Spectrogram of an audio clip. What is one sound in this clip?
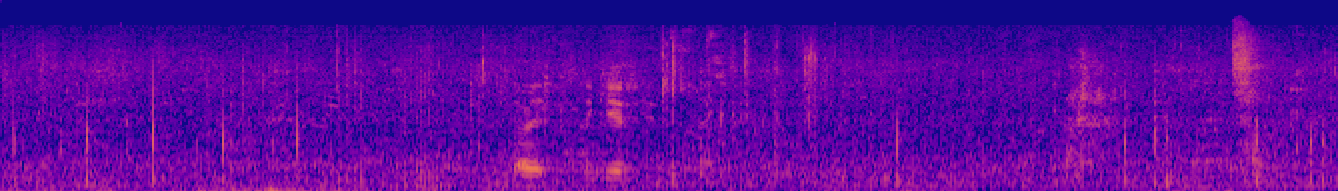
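A tennis ball bounces softly on grass.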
